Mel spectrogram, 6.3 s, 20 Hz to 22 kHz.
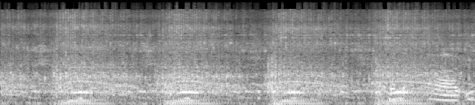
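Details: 2000 VW Polo 1.0 idling: rough, lumpy beat stumbling about every second and a half; a misfire whose cause was not found.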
